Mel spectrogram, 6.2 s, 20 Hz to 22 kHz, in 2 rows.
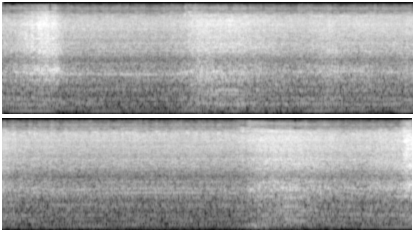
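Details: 2005 Nissan X-Trail 2.0 petrol, 170,000 km, automatic, cold engine: steady metallic rattle over idle, swelling with each rev blip, only when cold; source undetermined.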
